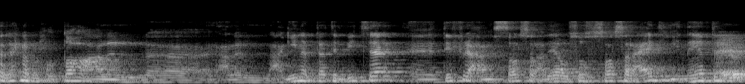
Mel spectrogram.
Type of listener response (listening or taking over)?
taking over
